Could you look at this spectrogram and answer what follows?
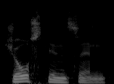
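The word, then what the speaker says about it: Jhostynxon: Hostison, Jostinson. I listened to his pronunciation. If you go to the Sea Dogs website, they have the players saying their names, and he says Jostinson.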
